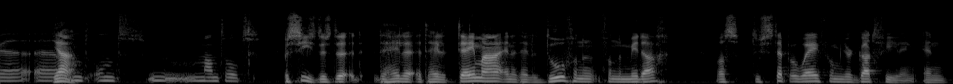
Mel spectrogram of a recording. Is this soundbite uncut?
yes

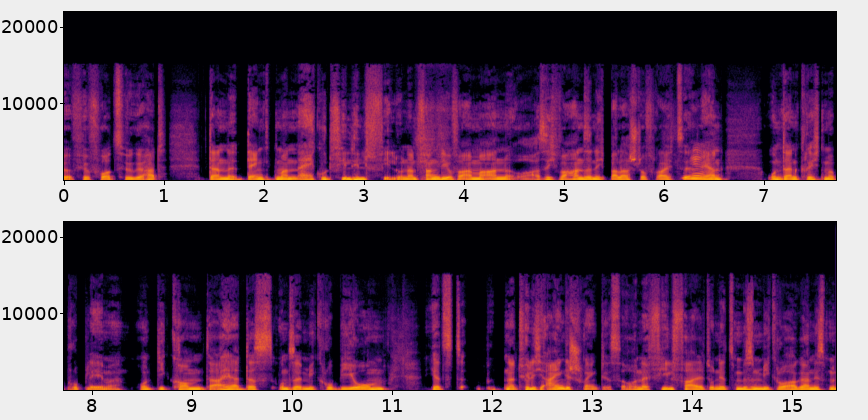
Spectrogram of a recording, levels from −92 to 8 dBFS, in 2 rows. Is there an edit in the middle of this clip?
no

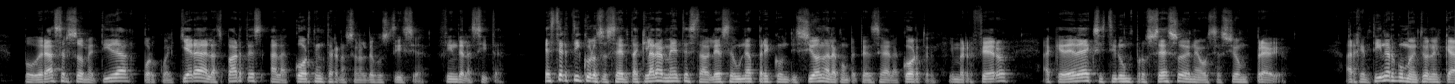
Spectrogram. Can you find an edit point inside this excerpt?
no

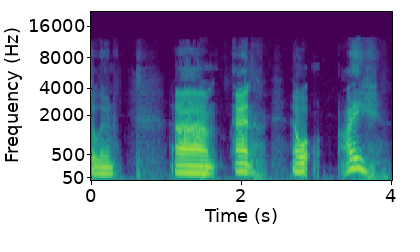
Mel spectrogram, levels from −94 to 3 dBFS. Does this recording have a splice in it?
no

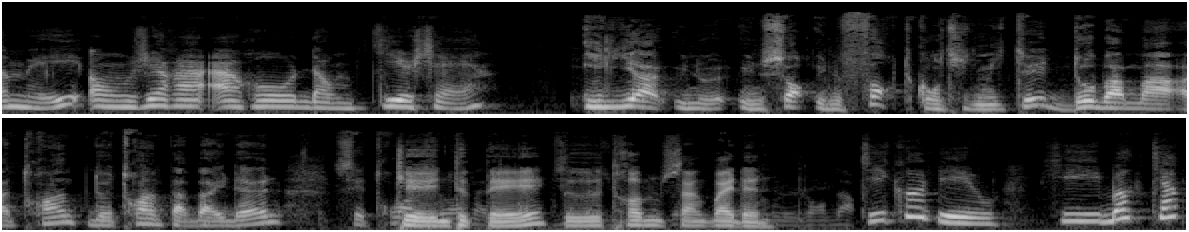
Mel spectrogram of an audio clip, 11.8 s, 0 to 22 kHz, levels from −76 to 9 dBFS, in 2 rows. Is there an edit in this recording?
yes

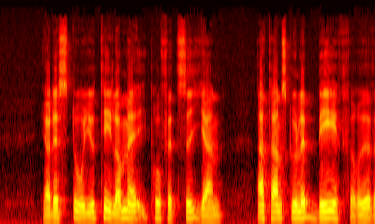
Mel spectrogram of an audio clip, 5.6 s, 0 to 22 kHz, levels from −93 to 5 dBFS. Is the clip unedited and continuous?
yes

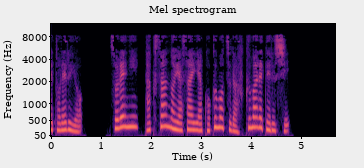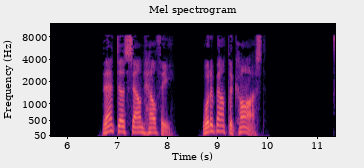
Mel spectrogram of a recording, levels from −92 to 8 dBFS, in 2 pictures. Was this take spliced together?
no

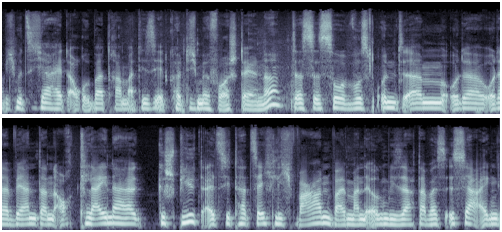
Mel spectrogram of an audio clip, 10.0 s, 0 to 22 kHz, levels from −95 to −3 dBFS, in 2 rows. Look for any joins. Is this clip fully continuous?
no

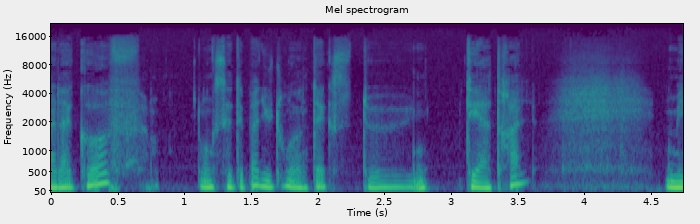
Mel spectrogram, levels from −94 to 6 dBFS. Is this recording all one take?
no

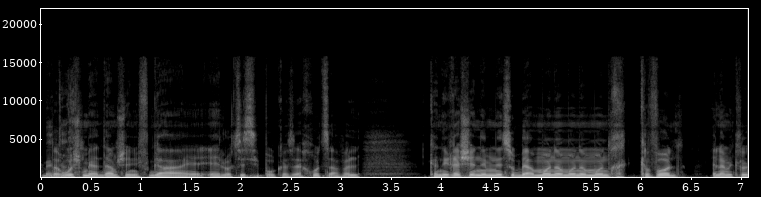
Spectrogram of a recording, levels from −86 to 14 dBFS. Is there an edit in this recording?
no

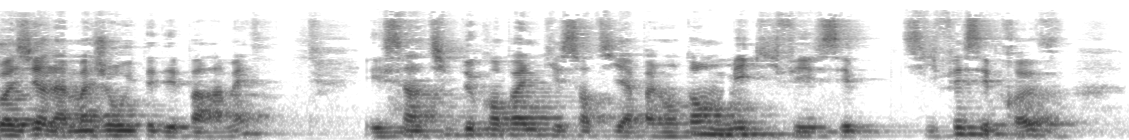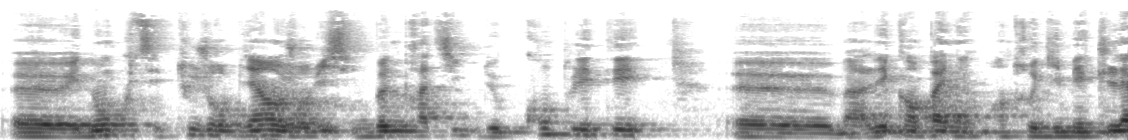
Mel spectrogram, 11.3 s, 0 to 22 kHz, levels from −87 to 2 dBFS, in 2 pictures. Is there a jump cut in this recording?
no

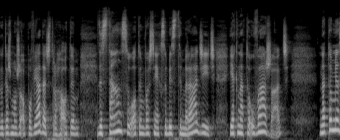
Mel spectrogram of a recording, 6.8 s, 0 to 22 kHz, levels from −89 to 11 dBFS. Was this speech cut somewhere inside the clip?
no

